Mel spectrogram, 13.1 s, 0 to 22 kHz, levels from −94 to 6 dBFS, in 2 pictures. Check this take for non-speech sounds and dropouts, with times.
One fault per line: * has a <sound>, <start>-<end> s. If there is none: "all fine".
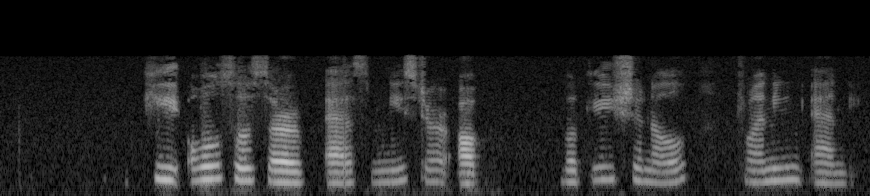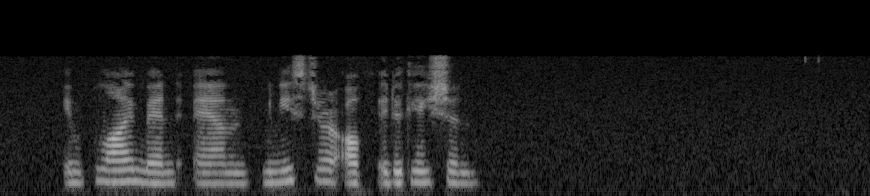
all fine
